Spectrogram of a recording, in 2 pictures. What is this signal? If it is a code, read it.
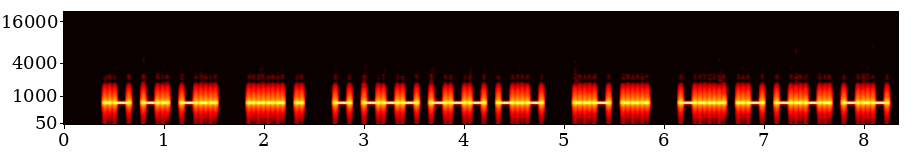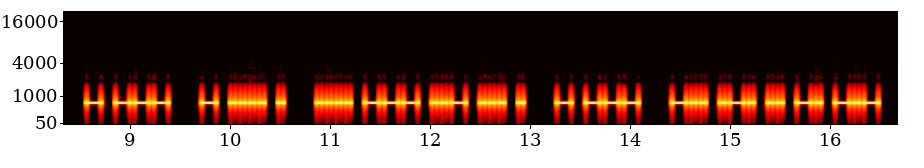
Morse code, heard as a keyed tone, about 25 wpm, 700 Hz. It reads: AND HE TOOK US BACK TO THE HOUSE TO DRINK
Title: Sentences from Top 1500 Words 25wpm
